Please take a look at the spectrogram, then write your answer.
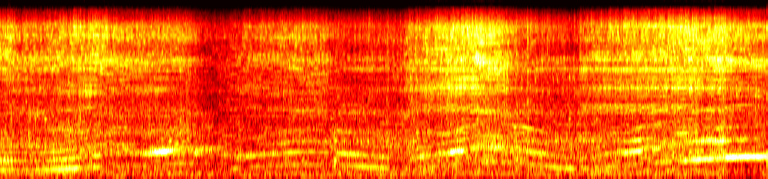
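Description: Go-kart engine at an indoor mall karting track, whining and rising in pitch as it accelerates, dipping and climbing again through several revs, near and steady.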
